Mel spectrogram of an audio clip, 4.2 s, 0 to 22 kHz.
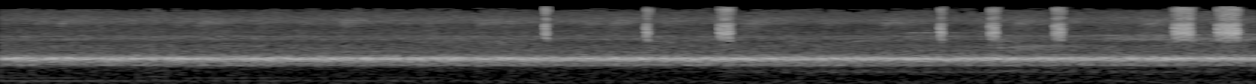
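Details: Emerging 17-year periodical cicadas in the woods, recorded on a hill with a Zoom H2: a constant droning whine, overlaid after the first two seconds by sharp, high clicking bursts in quick irregular clusters.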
